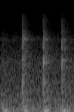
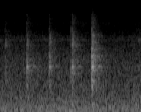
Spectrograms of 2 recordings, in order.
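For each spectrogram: First: soft nylon rifle stock. Second: stiff, hard polymer rifle stock.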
